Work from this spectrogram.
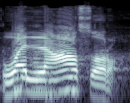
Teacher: Ra-nya tebal. Kenapa? A-nya fathah.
